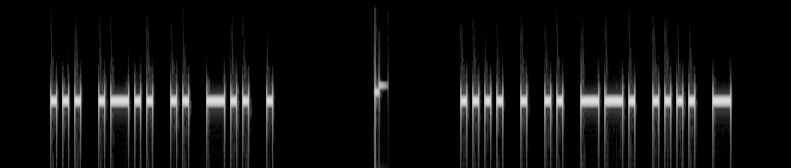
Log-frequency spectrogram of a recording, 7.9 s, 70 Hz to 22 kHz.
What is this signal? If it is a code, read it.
Morse code, heard as a keyed tone, about 20 wpm, 700 Hz. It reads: SLIDE HEIGHT
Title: Sentences from Top 1600 Words - New Word Drill Alt - 20wpm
